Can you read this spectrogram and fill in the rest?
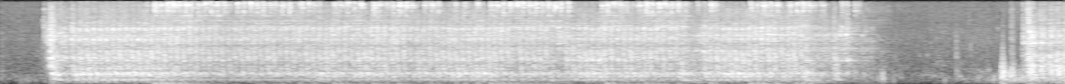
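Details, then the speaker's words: Two-stroke jet ski, cold start in the lift: ragged, uneven pops while cranking that fire occasionally but never settle into a steady run, then die away. Firing is not yet enough to keep it running. "See, that was a fire. But if you let go, it's not going to run. That's not enough to do it."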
